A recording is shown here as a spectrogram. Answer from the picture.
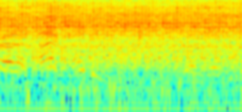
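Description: Excavator engine idling steadily under a haze of wind noise on the microphone, with a faint voice briefly near the start.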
